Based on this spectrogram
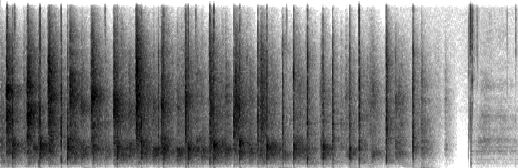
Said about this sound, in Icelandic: Takk fyrir ykkur. Ég held að við verðum að klappa fyrir þau.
